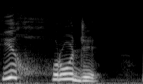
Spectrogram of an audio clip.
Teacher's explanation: حفص يحرك التاء بالكسر للتخلص من التقاء الساكنين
